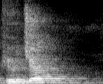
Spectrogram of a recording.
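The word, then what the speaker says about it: future: Rule number B, यदि शब्द में टी के बाद यू आर ई आए तो टी का उच्चारण चै होता है, जैसे फ्यूचर एफ यू टी यू आर ई, टी के बाद यू आर ई आया तो उच्चारण चै हुआ फ्यूचर।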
